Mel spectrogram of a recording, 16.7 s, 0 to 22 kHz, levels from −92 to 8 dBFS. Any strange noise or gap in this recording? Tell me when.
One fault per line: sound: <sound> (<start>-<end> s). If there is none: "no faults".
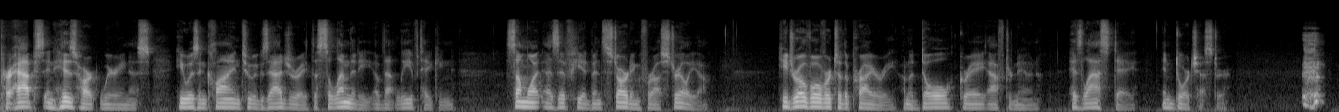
sound: throat clearing (16.3-16.6 s)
